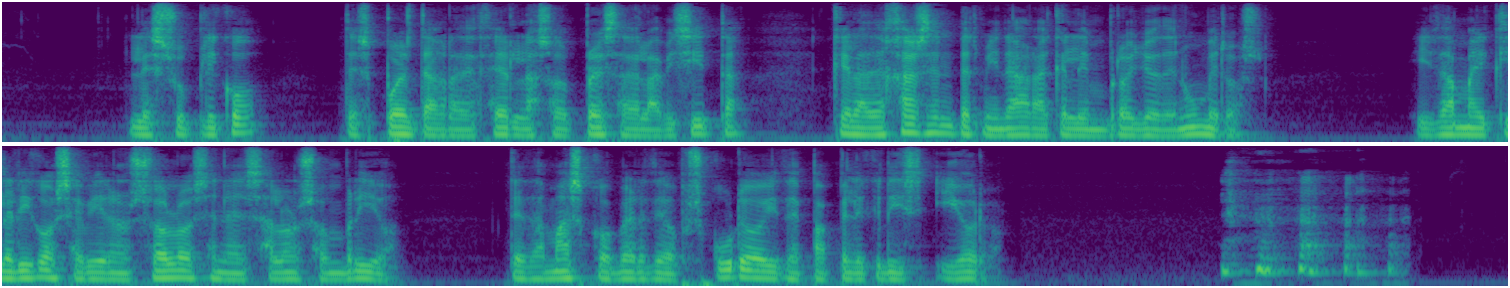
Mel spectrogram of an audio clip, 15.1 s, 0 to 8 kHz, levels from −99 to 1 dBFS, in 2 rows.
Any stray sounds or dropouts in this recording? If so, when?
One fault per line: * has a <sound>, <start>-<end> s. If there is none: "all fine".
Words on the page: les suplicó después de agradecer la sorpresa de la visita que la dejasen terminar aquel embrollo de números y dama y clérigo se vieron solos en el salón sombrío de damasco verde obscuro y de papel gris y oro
* has a laugh, 13.6-14.6 s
